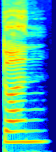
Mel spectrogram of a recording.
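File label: "duan" Mandarin, second tone, pronunciation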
